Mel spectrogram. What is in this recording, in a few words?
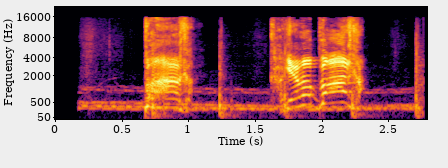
says baka; hinata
